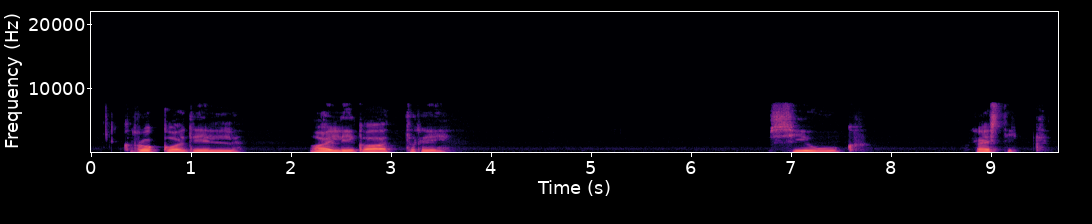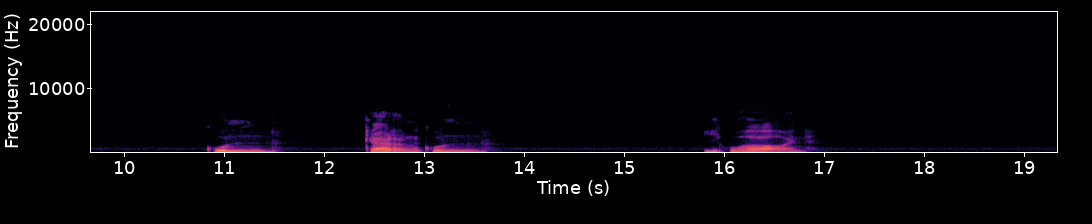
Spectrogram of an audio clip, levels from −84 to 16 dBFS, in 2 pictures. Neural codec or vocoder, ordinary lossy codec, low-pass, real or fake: none; none; none; real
